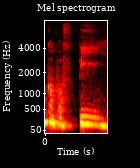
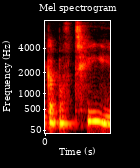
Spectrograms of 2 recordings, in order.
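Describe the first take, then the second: First: The t in tea has no puff of air. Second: The t in tea has a strong puff of air. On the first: The speaker calls it wrong. "raramente se diz assim em inglês" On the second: The speaker calls it right. "Eles vão dizer cup of tea"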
